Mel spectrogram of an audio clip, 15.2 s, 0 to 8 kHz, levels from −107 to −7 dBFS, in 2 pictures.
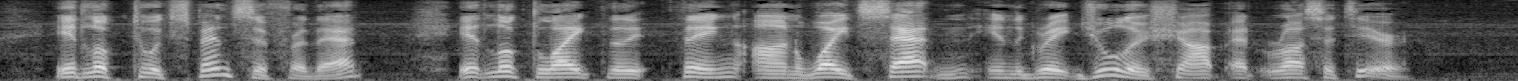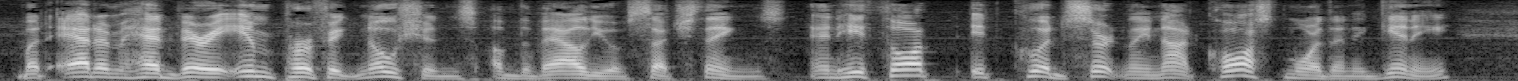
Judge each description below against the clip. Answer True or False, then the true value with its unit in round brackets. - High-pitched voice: False (150 Hz)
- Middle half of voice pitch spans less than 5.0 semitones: False (5.3 semitones)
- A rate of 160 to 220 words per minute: True (175 wpm)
